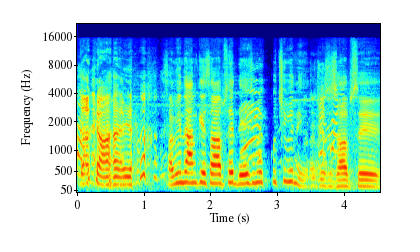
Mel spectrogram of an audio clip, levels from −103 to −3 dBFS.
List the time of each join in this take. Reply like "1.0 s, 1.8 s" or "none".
1.2 s, 3.6 s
